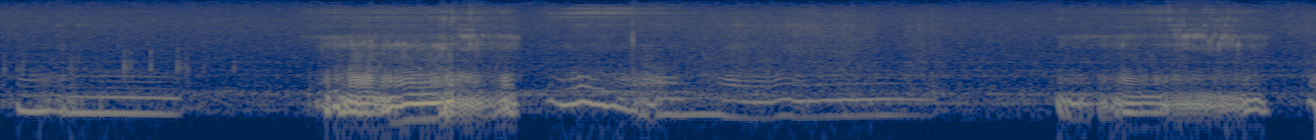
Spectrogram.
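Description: Loud, rattling, wavering snores from a sleeping bulldog, long noisy breaths through a narrowed airway, with short quieter pauses between them.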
